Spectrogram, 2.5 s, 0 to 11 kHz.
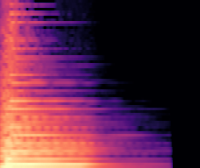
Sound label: D Major 7th Suspended 2nd Suspended 4th D, Guitar, Open F; DM7sus2sus4 strummed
